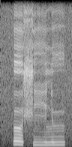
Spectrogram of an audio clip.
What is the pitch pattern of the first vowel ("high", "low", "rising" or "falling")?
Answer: falling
